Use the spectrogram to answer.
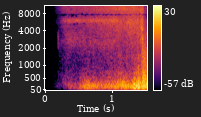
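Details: The speaker's own mechanical ventilator is audible in the background of their recorded Star Wars podcast: a mechanical ventilator breath cycle.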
